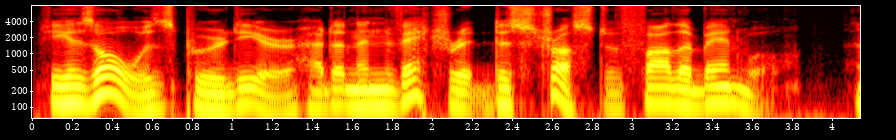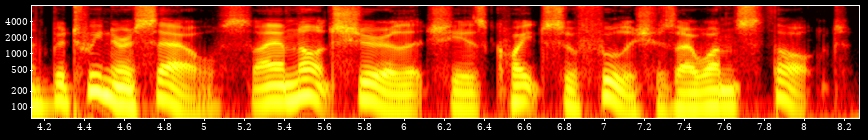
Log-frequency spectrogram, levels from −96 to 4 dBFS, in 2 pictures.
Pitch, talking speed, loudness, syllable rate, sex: 110 Hz, 210 wpm, -18 LUFS, 5.3 syllables/s, male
